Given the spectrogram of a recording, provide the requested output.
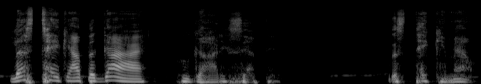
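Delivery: low, soft, slow scheming voice; sinister whisper of temptation. Acted. The feeling tempting Cain to murder, low and scheming. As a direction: hush it like a tempter plotting.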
